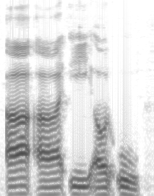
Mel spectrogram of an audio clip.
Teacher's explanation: जब भी ऊ बोलते हैं तो आपके दोनों ओठ आपस में टकरा जाते हैं या पास पहुंच जाते हैं, तो ये हमारा ओष्ठ वर्ण कहला जाता है ऊ।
